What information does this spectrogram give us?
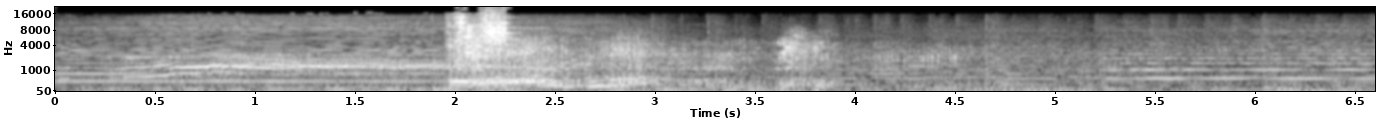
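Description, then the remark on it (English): A monster, stabbed in its side with a blade, lets out a loud, anguished roar lasting a couple of seconds, rising abruptly then trailing off with a growl, over a steady low droning backdrop. “Roaring in pain, the creature turned to the guardsman, and with the impossibly rapid movement of a snake, it snatched him in his claw.”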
